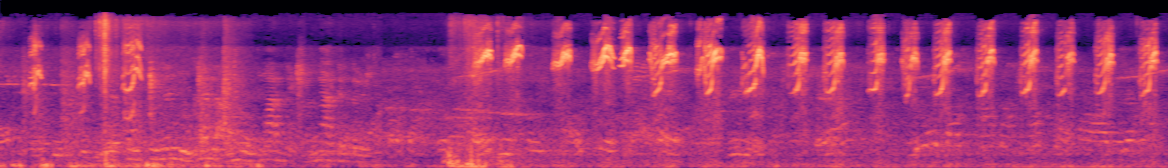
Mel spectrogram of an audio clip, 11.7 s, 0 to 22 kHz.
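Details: Ten-day-old Streak-eared Bulbul nestling, Ubon Ratchathani, Thailand, 12 April 2023: thin, very high chips. After a few seconds of rustling handling noise, the chips settle into a steady series of about two per second.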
